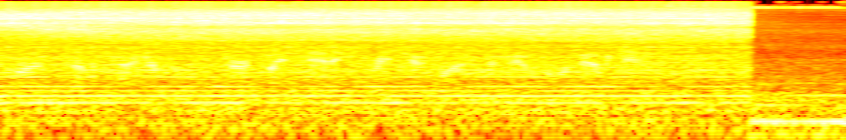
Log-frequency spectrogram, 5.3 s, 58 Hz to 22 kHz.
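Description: Carenado Dornier Do 228 propeller aircraft flying in the FSX simulator, a loud continuous engine drone with faint voice-like chatter beneath it, cutting abruptly to a quieter, different tone near the end.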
